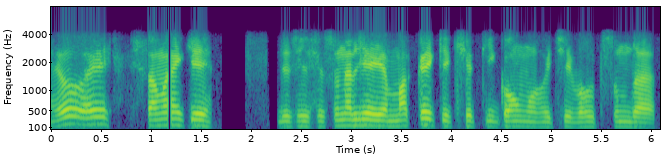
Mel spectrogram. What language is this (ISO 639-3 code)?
mai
